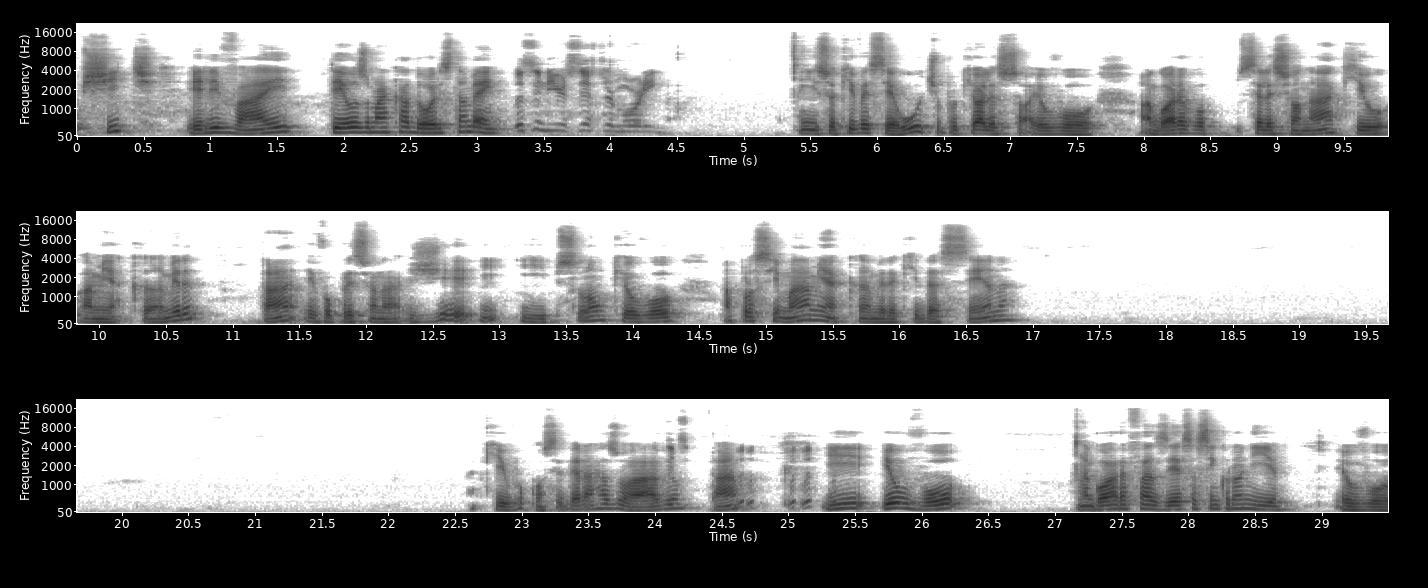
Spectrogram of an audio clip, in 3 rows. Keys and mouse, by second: 3.2 space, 4.4 space, 8.3 click, 9.8 ctrl+middle click, 12.4 g, 13.0 y, 16.5 click, 17.0 g, 18.9 click, 22.2-23.5 ctrl+middle drag, 23.8-25.5 drag, 25.9 ctrl+middle click, 26.5-28.2 ctrl+shift+middle drag.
